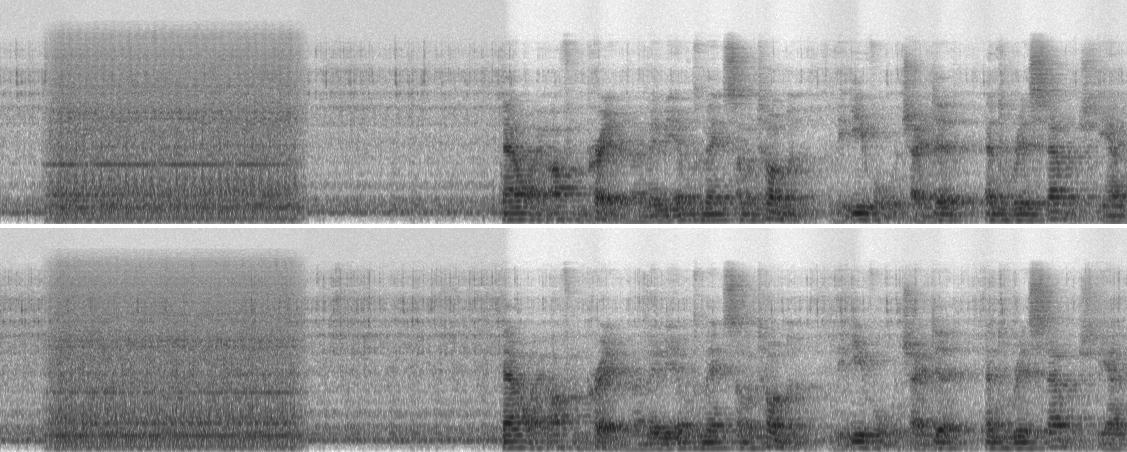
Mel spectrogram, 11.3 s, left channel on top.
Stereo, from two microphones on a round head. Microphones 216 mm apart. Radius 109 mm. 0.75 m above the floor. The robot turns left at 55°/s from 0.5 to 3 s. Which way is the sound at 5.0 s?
20° right (ahead or behind).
